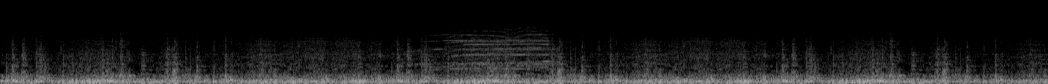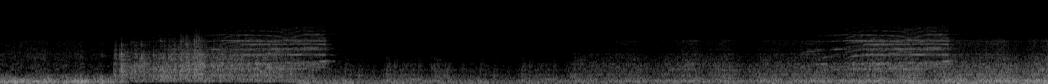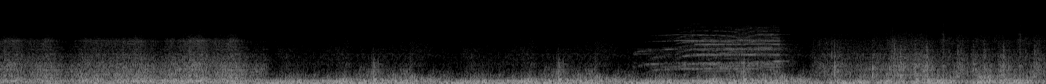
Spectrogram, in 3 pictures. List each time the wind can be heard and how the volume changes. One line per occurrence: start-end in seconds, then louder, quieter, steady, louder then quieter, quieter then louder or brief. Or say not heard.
0.0-31.3 quieter then louder.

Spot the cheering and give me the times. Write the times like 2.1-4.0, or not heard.
4.0-5.5, 12.4-13.8, 18.5-20.0, 27.2-28.8.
